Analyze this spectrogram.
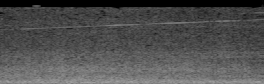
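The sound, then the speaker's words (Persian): Helicopter engines run with a steady, dense turbine roar that fills the whole stretch without easing or changing pitch, loud, with no voices, as the helicopters begin refueling on a colonel's order. “به دستور سرهنگ بالگردها کار سوختگیری را شروع کردند.”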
